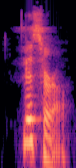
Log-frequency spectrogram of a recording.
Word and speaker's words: visceral: Hold on. Viscral. I said it correctly. Wait, that's not volume. Visceral. Visceral. Visceral.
